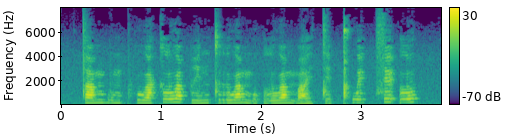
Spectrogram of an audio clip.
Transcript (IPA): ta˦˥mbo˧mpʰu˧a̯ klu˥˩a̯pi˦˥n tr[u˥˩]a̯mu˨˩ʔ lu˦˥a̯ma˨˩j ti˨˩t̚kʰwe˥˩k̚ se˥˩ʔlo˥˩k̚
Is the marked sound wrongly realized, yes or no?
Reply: yes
